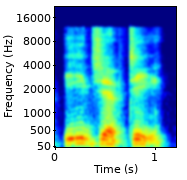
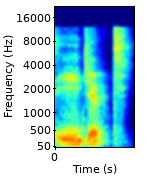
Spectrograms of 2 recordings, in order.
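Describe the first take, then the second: First: A soft extra vowel follows the final consonant. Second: The word ends on a hard bare consonant. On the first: The speaker calls it wrong. "a little bit of a Carioca pronunciation" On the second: The speaker calls it right. "harsh, harsh consonant sound"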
